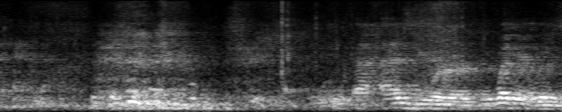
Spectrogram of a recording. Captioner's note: audience laughs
